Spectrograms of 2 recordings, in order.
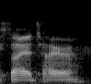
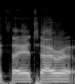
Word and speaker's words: Thyatira: at the church in this pronounced different ways the Church of Thyatira it's here how do you say it Chuck I say science higher you say Thyatira okay we may say it different ways that it's fine it'll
